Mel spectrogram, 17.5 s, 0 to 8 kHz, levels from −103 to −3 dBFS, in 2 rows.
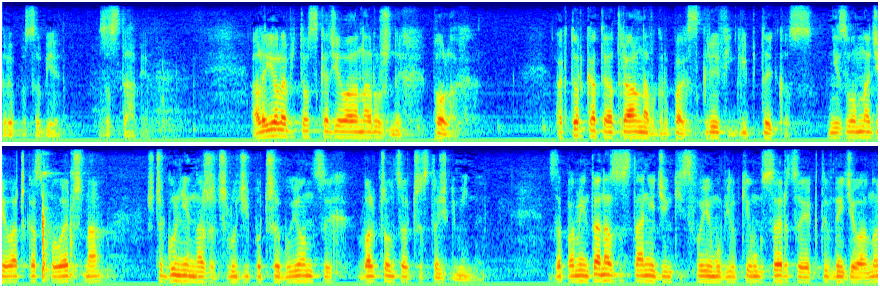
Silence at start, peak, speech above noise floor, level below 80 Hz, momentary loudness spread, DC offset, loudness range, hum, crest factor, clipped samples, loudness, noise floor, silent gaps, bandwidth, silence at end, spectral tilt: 0 s; -8 dBFS; 25 dB; -54 dBFS; 14 LU; under 0.1%; 2 LU; none; 22 dB; under 0.1%; -30 LUFS; -55 dBFS; none; 7.6 kHz; 0 s; -5 dB/octave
